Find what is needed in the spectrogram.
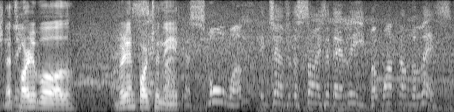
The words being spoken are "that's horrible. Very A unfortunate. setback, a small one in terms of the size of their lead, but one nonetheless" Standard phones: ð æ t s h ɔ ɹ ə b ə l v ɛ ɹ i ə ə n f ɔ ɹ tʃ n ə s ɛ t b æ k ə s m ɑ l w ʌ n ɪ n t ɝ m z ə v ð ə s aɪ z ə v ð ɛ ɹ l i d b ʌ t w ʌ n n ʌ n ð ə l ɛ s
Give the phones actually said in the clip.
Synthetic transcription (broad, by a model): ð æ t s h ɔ ɹ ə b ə l v ɛ ɹ i ə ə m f ɔ ɹ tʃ ə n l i ə s m ɑ l w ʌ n ɪ n t ɝ m z ə v ð ə s aɪ z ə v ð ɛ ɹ l i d b ʌ t w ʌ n n ʌ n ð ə l ɛ s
